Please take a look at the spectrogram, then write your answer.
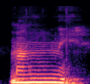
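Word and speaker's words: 막내: mangne ah Oke magne tulisannya itu magne tapi tapi dia dibacanya Mang ni n nih kemudian contoh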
